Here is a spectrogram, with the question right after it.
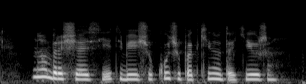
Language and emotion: Russian, neutral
